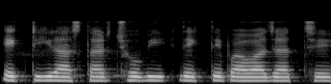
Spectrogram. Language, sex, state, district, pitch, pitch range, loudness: Bengali, female, West Bengal, Dakshin Dinajpur, 180 Hz, 175-185 Hz, -22 LUFS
